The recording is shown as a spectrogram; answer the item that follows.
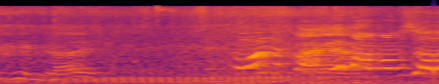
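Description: Speech: voices talking, with a low, rough voiced sound in the middle.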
